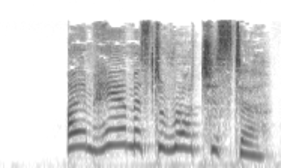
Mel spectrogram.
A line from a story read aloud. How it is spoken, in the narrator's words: I cried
